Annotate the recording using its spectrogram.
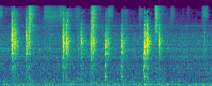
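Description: Dry-erase marker scratching and squeaking on a whiteboard in a rapid run of short strokes, about three a second, over a low steady room rumble.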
